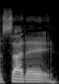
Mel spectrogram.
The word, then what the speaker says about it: Sade: Oh, Sade. Yeah. So I just recently learned the right way to say her name is Sade. I always said Sade.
